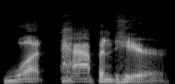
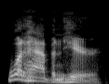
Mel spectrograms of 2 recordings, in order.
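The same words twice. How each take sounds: First: Slow, deliberate, every word weighed; slow repeat. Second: Said in the usual way. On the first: Acted. Old man pressing the stranger again, slow and deliberate. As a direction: repeat it slowly, pressing for an answer. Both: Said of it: "repeated slowly".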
